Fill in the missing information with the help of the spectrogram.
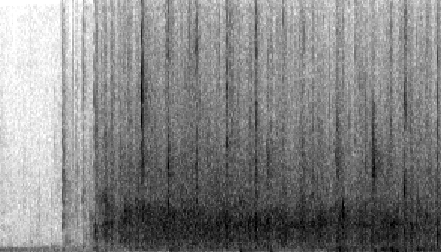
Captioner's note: applause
